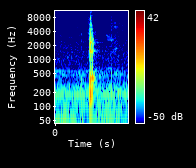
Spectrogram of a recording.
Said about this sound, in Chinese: 我打嗝一下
